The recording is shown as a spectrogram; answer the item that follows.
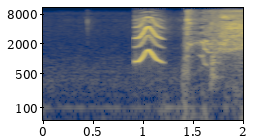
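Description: A domestic cat gives one short meow that rises and falls in pitch. About half a second later a sudden loud burst of sound, the loudest thing here, cuts in.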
